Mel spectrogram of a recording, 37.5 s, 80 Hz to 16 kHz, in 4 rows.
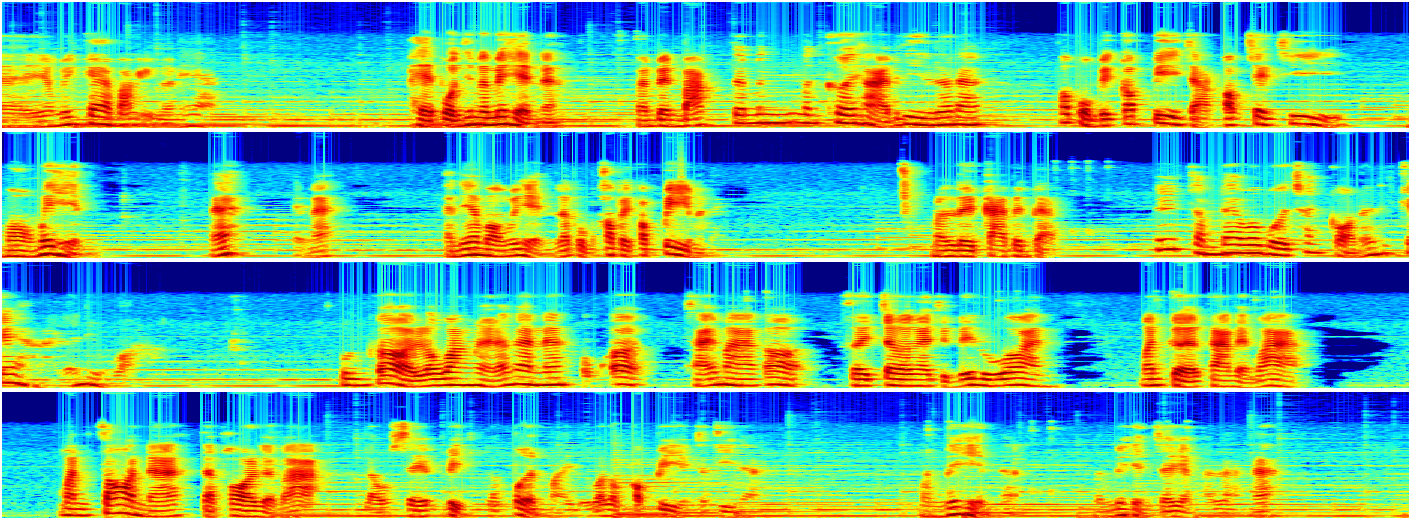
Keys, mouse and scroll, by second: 4.0 click, 16.3 click, 16.5 click, 23.6 click, 25.3 click, 26.3 click, 27.0 click, 34.2 click, 34.9 click, 35.8 click.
